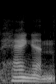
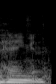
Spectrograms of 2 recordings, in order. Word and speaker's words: hanging: But usually you don't really pronounce the G in this context cuz it's very informal. So, how's it hanging? How's it hanging?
